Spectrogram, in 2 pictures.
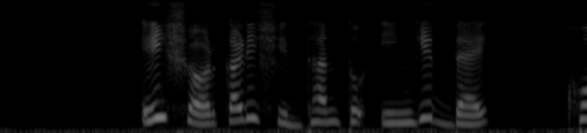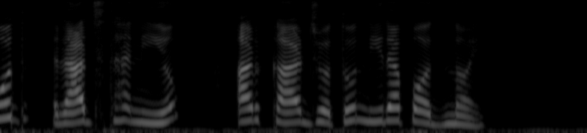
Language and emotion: Bengali, neutral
